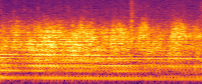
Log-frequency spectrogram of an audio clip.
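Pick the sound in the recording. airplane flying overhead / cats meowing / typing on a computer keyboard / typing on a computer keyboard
airplane flying overhead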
